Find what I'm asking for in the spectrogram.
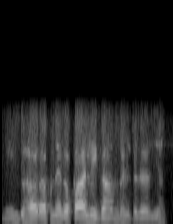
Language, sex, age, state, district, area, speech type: Maithili, male, 18-30, Bihar, Darbhanga, rural, conversation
